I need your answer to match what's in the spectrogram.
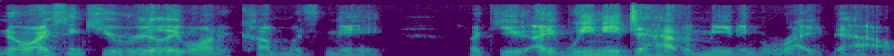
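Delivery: ordinary delivery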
